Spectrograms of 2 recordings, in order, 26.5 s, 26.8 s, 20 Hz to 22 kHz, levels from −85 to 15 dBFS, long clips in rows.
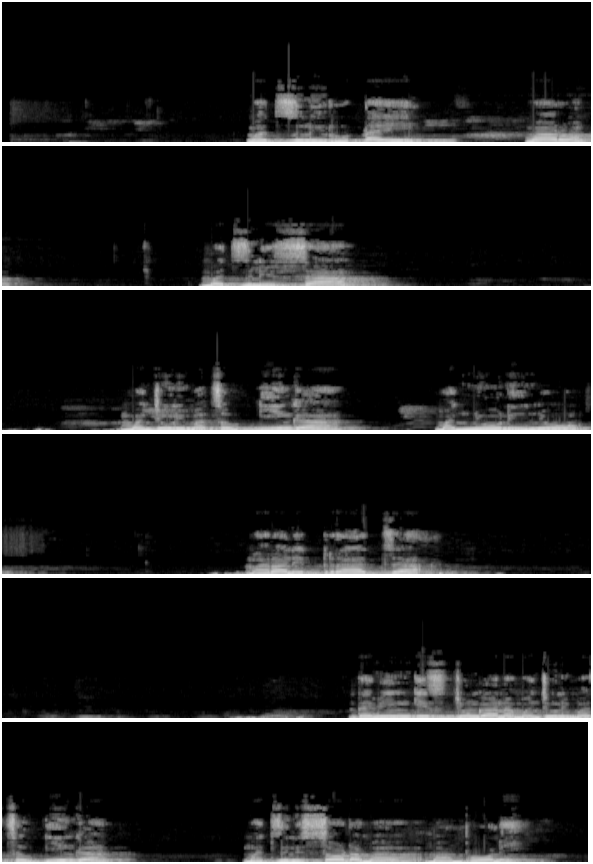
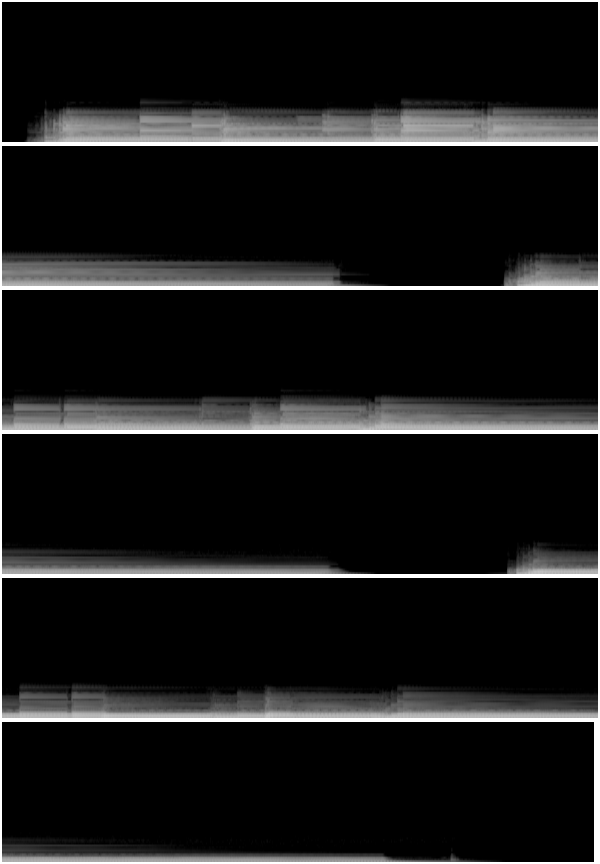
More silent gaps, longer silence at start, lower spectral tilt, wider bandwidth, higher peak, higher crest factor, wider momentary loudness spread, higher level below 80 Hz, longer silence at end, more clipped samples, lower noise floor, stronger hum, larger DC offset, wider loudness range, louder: second, none vs 7.49-8.17 s, 16.28-16.92 s; first, 1.85 s vs 0.3 s; about the same, -6 dB/octave vs -6 dB/octave; first, 9.2 kHz vs 5.2 kHz; about the same, 0 dBFS vs 0 dBFS; second, 12 dB vs 18 dB; about the same, 14 LU vs 12 LU; second, -52 dBFS vs -34 dBFS; second, 0.35 s vs 1.3 s; neither; first, -75 dBFS vs -67 dBFS; neither; neither; second, 6 LU vs 10 LU; first, -10 LUFS vs -17 LUFS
